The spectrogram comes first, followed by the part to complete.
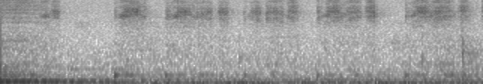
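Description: Marker pen writing on a whiteboard: a run of short, faint rubbing strokes as a word is written out.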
